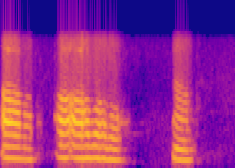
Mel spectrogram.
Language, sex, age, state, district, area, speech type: Assamese, female, 60+, Assam, Barpeta, rural, conversation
